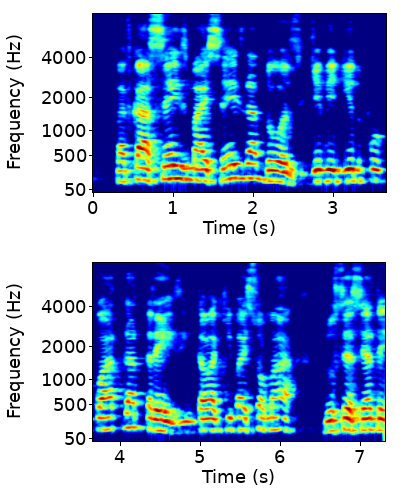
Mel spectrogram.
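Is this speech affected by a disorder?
No.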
